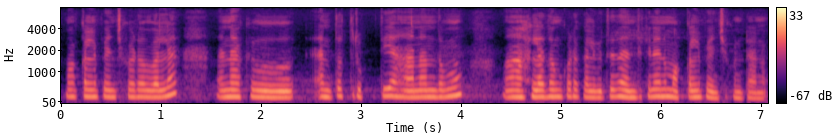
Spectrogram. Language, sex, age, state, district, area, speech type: Telugu, female, 60+, Andhra Pradesh, West Godavari, rural, spontaneous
